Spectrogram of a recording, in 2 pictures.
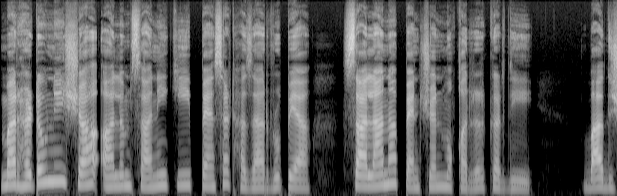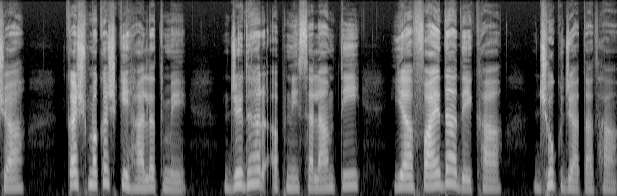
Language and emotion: Urdu, neutral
